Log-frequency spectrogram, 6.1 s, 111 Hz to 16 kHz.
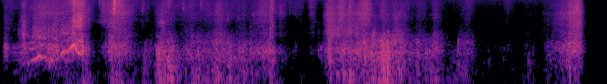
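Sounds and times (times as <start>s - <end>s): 
person taking off a jacket: 0.1s - 4.5s.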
